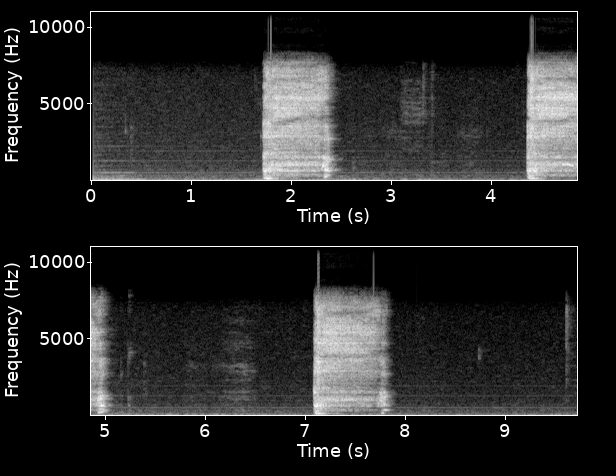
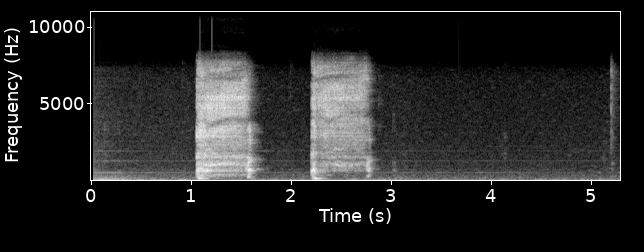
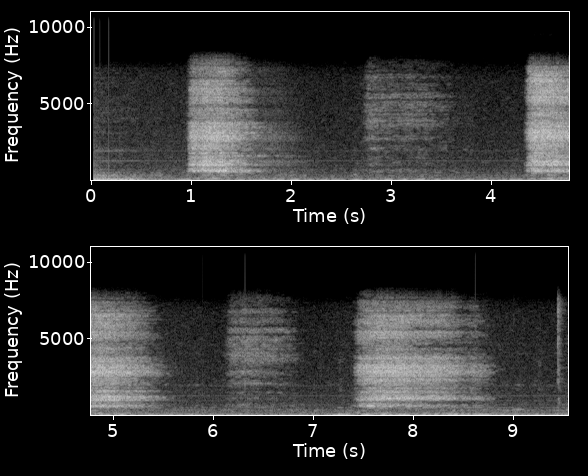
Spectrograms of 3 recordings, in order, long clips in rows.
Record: three_cough_length: 9.7 s
three_cough_amplitude: 32768
three_cough_signal_mean_std_ratio: 0.38
cough_length: 5.3 s
cough_amplitude: 32768
cough_signal_mean_std_ratio: 0.38
exhalation_length: 9.6 s
exhalation_amplitude: 8149
exhalation_signal_mean_std_ratio: 0.58
survey_phase: alpha (2021-03-01 to 2021-08-12)
age: 65+
gender: Male
wearing_mask: 'No'
symptom_none: true
smoker_status: Never smoked
respiratory_condition_asthma: false
respiratory_condition_other: false
recruitment_source: REACT
submission_delay: 2 days
covid_test_result: Negative
covid_test_method: RT-qPCR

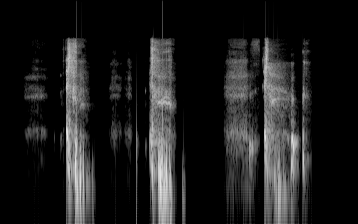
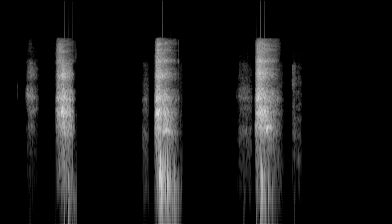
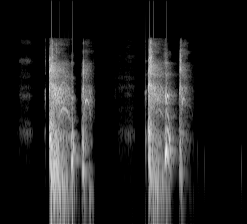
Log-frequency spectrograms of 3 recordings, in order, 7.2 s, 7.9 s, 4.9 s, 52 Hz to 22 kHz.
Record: three_cough_length: 7.2 s
three_cough_amplitude: 32768
three_cough_signal_mean_std_ratio: 0.31
exhalation_length: 7.9 s
exhalation_amplitude: 29905
exhalation_signal_mean_std_ratio: 0.28
cough_length: 4.9 s
cough_amplitude: 32767
cough_signal_mean_std_ratio: 0.35
survey_phase: beta (2021-08-13 to 2022-03-07)
age: 18-44
gender: Female
wearing_mask: 'No'
symptom_cough_any: true
symptom_runny_or_blocked_nose: true
symptom_fatigue: true
symptom_headache: true
symptom_other: true
symptom_onset: 3 days
smoker_status: Never smoked
respiratory_condition_asthma: false
respiratory_condition_other: false
recruitment_source: Test and Trace
submission_delay: 2 days
covid_test_result: Positive
covid_test_method: ePCR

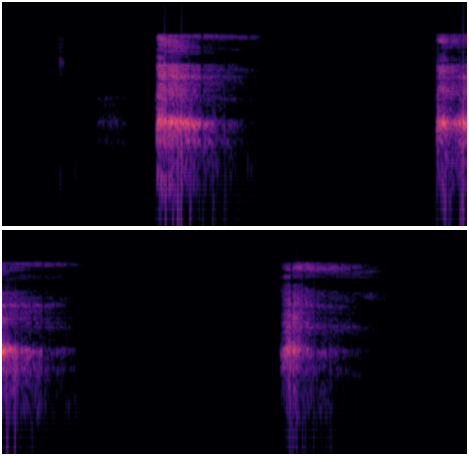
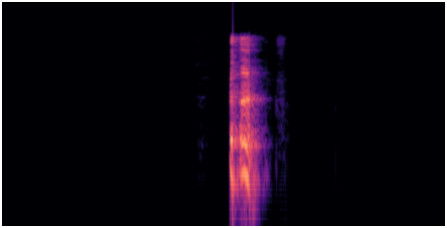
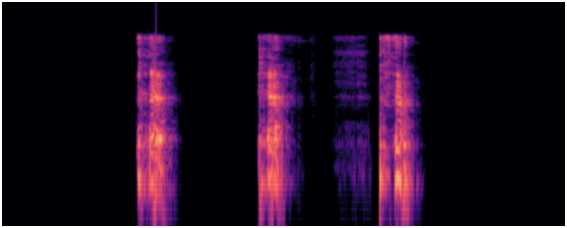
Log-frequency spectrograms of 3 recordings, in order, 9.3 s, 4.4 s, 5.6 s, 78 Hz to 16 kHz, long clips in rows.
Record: exhalation_length: 9.3 s
exhalation_amplitude: 5344
exhalation_signal_mean_std_ratio: 0.31
cough_length: 4.4 s
cough_amplitude: 29838
cough_signal_mean_std_ratio: 0.16
three_cough_length: 5.6 s
three_cough_amplitude: 30579
three_cough_signal_mean_std_ratio: 0.26
survey_phase: beta (2021-08-13 to 2022-03-07)
age: 65+
gender: Male
wearing_mask: 'No'
symptom_none: true
smoker_status: Ex-smoker
respiratory_condition_asthma: false
respiratory_condition_other: false
recruitment_source: REACT
submission_delay: 1 day
covid_test_result: Negative
covid_test_method: RT-qPCR
influenza_a_test_result: Negative
influenza_b_test_result: Negative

